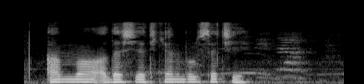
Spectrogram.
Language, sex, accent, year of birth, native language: Uzbek, male, Andijon, 2003, Uzbek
